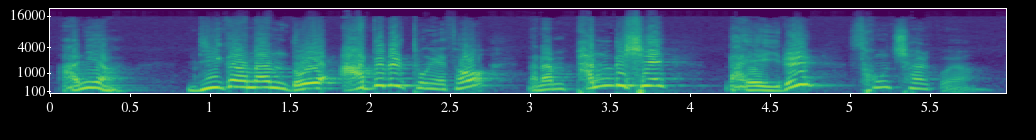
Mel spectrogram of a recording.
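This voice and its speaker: A man's voice: very high-pitched, moderate pace, exaggerated voice. A man voicing God as a firm, insistent divine father in a sermon retelling. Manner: steady, reassuring, insisting.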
